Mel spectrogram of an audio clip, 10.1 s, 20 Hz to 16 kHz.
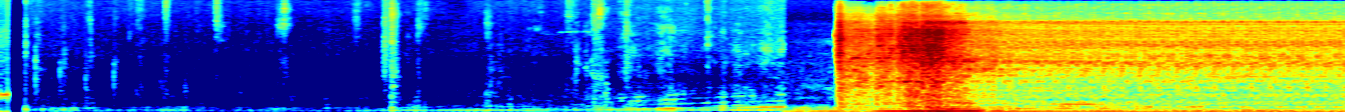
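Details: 2007 Audi A3 2.0 TDI (BMM, 140 hp, over 300k original) restarted during service before fuel filter change: starter catches and diesel settles into an even, steady idle with no knocks; normal idle.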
